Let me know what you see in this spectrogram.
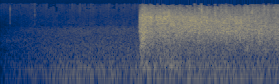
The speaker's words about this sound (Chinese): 大地轰隆隆的摇晃，这是一场剧烈的地震。随着轰隆隆的声响，大地裂开了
